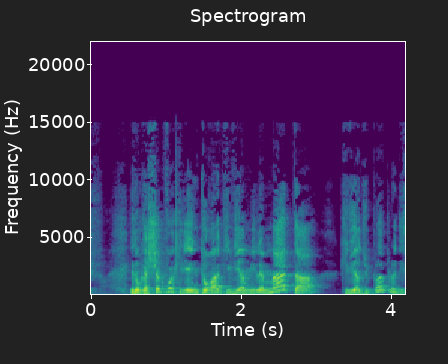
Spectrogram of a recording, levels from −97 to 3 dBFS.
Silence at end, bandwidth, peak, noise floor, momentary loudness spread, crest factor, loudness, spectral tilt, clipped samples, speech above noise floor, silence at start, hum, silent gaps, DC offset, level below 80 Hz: 0 s; 11.5 kHz; -4 dBFS; -48 dBFS; 9 LU; 18 dB; -21 LUFS; -5 dB/octave; under 0.1%; 28 dB; 0.4 s; none; none; under 0.1%; -70 dBFS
